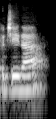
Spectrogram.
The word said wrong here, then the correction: Pejeta: Oh, Pejeta. – Pejeta.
